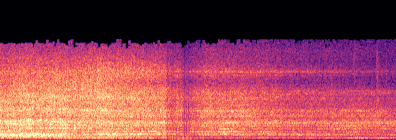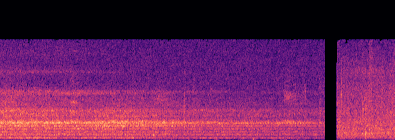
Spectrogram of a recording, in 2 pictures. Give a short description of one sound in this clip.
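A train's engine hums as it pulls away into the distance.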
